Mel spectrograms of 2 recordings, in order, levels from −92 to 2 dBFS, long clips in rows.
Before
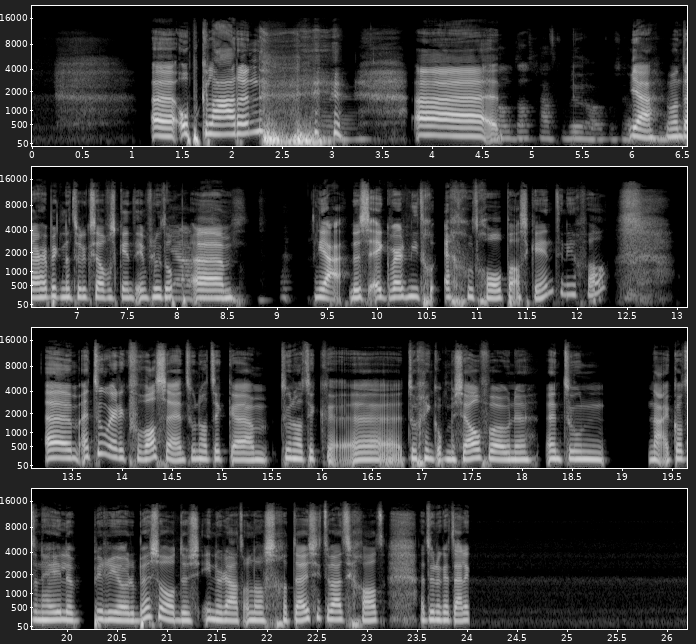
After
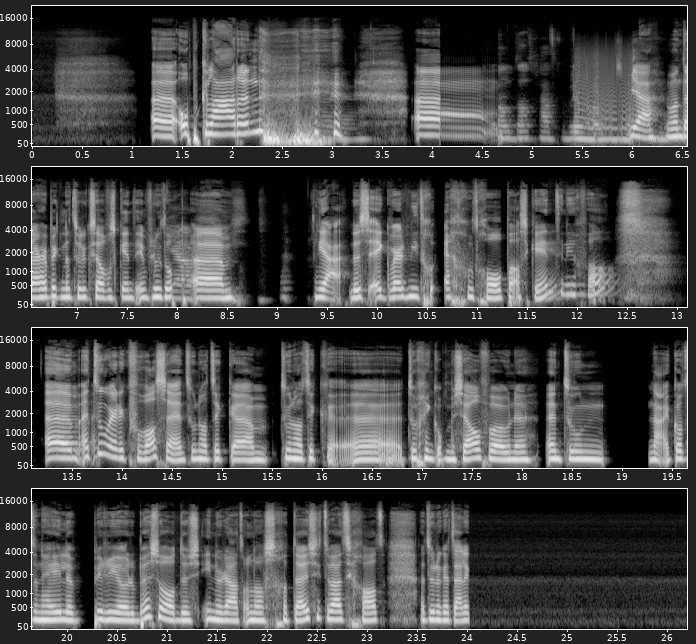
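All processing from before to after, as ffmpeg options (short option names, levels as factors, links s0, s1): -filter_complex "[0:a]asettb=1/sr,asplit=3[s0][s1][s2];[s0]atrim=end=4.074[s3];[s1]atrim=start=4.07:end=4.66,asetpts=PTS-STARTPTS,afade=t=in:d=0.004:c=qsin,afade=t=out:st=0.586:d=0.004:c=qsin,deesser=0.6,asplit=3[s4][s5][s6];[s4]bandpass=f=300:t=q:w=8,volume=1[s7];[s5]bandpass=f=870:t=q:w=8,volume=0.501[s8];[s6]bandpass=f=2240:t=q:w=8,volume=0.355[s9];[s7][s8][s9]amix=inputs=3:normalize=0,tremolo=f=42:d=0.788[s10];[s2]atrim=start=4.656[s11];[s3][s10]acrossfade=d=0.004:c1=hsin:c2=qsin[s12];[s12][s11]acrossfade=d=0.004:c1=qsin:c2=hsin,asettb=1/sr,asplit=3[s13][s14][s15];[s13]atrim=end=5.424[s16];[s14]atrim=start=5.42:end=6.07,asetpts=PTS-STARTPTS,afade=t=in:d=0.004:c=qsin,afade=t=out:st=0.646:d=0.004:c=qsin,aeval=exprs='val(0)+0.5*0.0266*sgn(val(0))':c=same,lowpass=f=6100:w=0.5412,lowpass=f=6100:w=1.3066,acompressor=threshold=0.0794:ratio=2:attack=3.2:release=140:knee=1:detection=peak[s17];[s15]atrim=start=6.066[s18];[s16][s17]acrossfade=d=0.004:c1=hsin:c2=qsin[s19];[s19][s18]acrossfade=d=0.004:c1=qsin:c2=hsin,asettb=1/sr,asplit=3[s20][s21][s22];[s20]atrim=end=11.584[s23];[s21]atrim=start=11.58:end=13.79,asetpts=PTS-STARTPTS,afade=t=in:d=0.004:c=qsin,afade=t=out:st=2.206:d=0.004:c=qsin,highshelf=f=7300:g=7.5,asplit=2[s24][s25];[s25]adelay=95,lowpass=f=1400:p=1,volume=0.188,asplit=2[s26][s27];[s27]adelay=95,lowpass=f=1400:p=1,volume=0.24,asplit=2[s28][s29];[s29]adelay=95,lowpass=f=1400:p=1,volume=0.24[s30];[s24][s26][s28][s30]amix=inputs=4:normalize=0,atrim=end_sample=97461[s31];[s22]atrim=start=13.786[s32];[s23][s31]acrossfade=d=0.004:c1=hsin:c2=qsin[s33];[s33][s32]acrossfade=d=0.004:c1=qsin:c2=hsin,highpass=f=110:p=1,alimiter=level_in=3.55:limit=0.891:release=50:level=0:latency=1,volume=0.891"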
